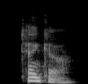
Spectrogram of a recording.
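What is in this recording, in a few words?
"tanker", Australian English; pronunciation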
